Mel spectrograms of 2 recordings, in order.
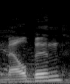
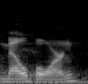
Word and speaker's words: Melbourne: what I've learned uh it's pronounced melbour not Melbourne uh everyone uh everyone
